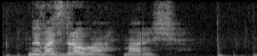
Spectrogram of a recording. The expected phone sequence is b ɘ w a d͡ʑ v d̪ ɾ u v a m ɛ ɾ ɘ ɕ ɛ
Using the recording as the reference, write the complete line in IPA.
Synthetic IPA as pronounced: b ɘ v a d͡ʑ z d̪ ɾ ɔ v a m a ɾ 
